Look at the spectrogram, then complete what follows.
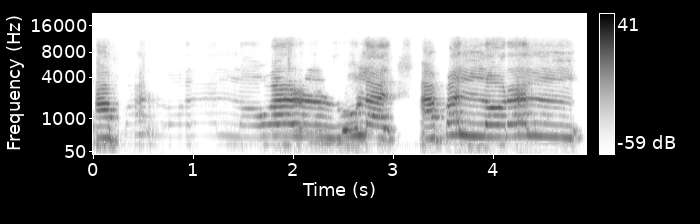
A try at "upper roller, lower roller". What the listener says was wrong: লোলার না, রোলার।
